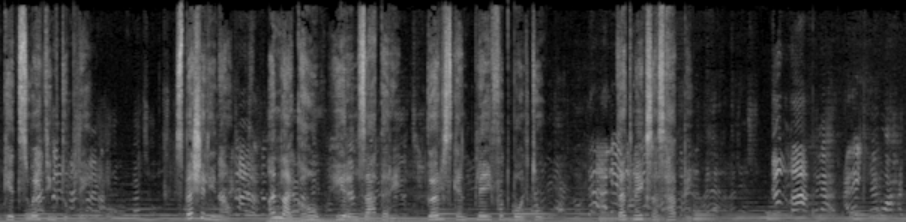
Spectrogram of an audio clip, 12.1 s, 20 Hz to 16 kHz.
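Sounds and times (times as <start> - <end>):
background music with held notes: 0.0 - 12.0
children shouting at play: 0.5 - 2.2, 2.8 - 3.7, 7.2 - 12.0.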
